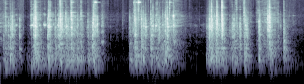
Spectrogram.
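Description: Square steel tubing being worked by hand into a square steel receiver sleeve: rapid metal-on-metal scraping and clattering in three bursts, with short pauses about two and four seconds in.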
